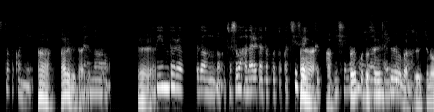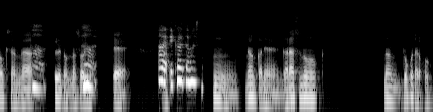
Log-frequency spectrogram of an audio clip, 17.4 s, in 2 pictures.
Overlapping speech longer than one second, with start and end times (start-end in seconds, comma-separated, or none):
6.0-7.9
